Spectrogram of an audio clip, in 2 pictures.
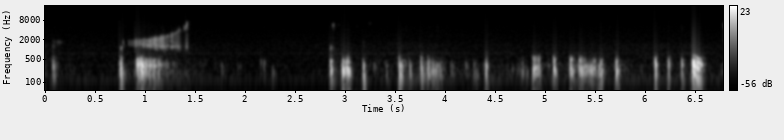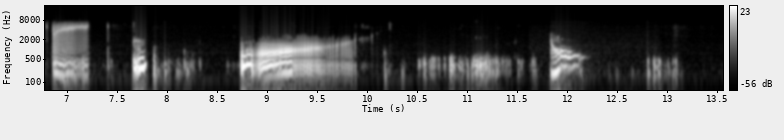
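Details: Scattered gurgles, squeaks and rumbling bursts from a pet rabbit's stomach, recently discharged from hospital; normal active bowel sounds, borborygmi.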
